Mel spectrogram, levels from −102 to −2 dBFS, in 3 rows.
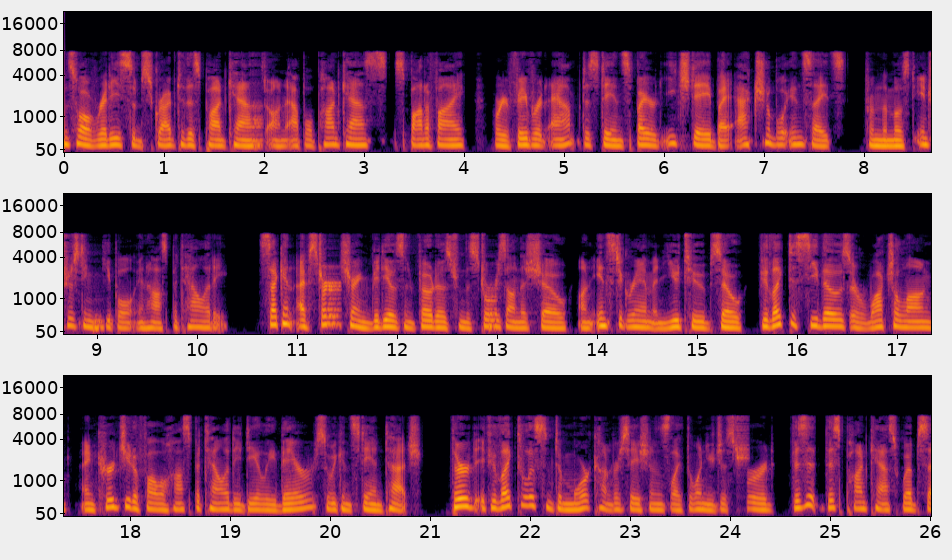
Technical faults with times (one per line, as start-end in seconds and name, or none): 0.00-26.01 low-delay AAC compression
1.88-2.02 AAC frame loss with concealment
8.96-9.10 AAC frame loss with concealment
11.30-11.50 AAC frame loss with concealment
12.92-13.01 AAC frame loss with concealment
24.08-24.22 AAC frame loss with concealment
